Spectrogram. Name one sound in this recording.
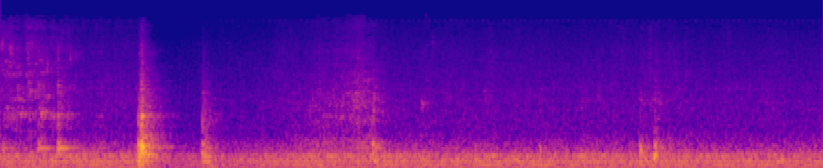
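A plastic bottle crinkles as it is handled.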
